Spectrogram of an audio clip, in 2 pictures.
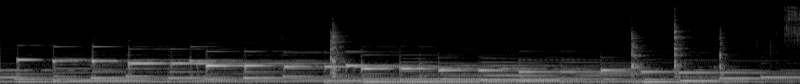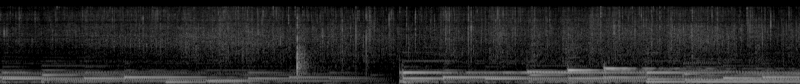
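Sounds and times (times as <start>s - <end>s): hot oil popping and sizzling: 7.4s - 16.0s.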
